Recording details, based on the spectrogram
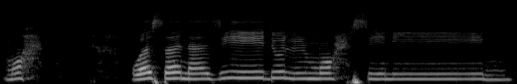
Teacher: muh ada angin, ha pedas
